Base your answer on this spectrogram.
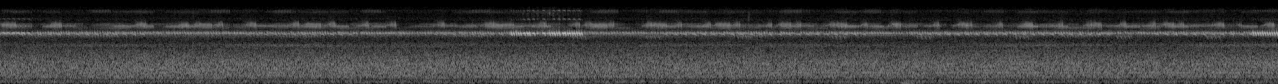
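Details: ['Crickets at night: a steady, high shrill trill runs without break, with fainter pulsed chirps pulsing above it and brief louder bursts near five seconds and at the end.']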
